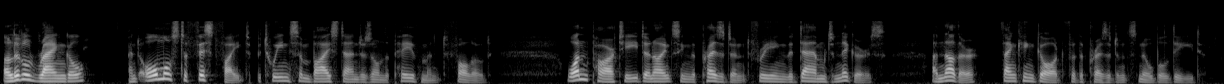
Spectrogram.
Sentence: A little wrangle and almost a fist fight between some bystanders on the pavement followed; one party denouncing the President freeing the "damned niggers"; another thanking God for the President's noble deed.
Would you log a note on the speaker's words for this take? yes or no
no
